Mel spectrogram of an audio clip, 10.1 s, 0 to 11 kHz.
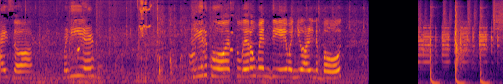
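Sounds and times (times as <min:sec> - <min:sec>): wind buffeting microphone: 0:00.0 - 0:02.7
brief high squeak: 0:02.7 - 0:03.2.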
